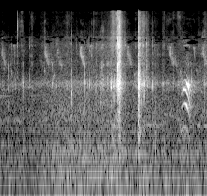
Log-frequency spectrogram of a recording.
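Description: Wheels rolling over hard pavement, a steady rumble with two sharp knocks a little over halfway through. A brief voice sound comes near the end.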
